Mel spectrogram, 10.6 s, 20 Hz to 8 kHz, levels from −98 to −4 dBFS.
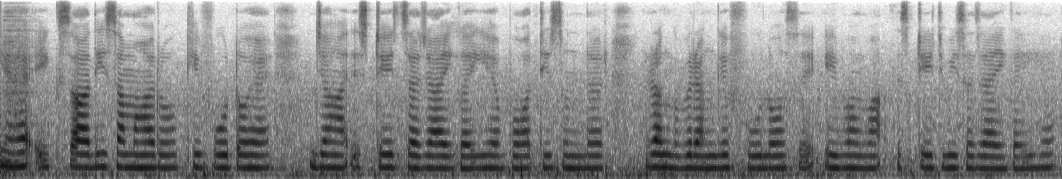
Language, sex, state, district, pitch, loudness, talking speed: Bhojpuri, female, Bihar, Saran, 205 Hz, -19 LUFS, 135 wpm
